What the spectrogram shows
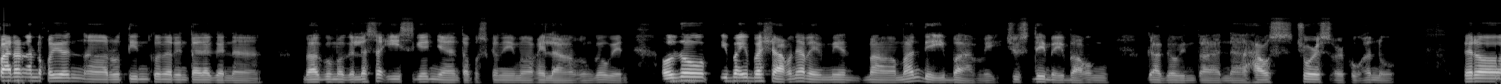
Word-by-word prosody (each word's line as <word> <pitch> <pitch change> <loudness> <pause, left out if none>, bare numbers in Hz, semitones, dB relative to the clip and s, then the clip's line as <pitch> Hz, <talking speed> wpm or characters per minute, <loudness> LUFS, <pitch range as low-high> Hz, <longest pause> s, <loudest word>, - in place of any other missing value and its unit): parang 175 0 +10
ano 170 -1 +2
ko - - +2
'yon, 155 0 +4
ah, 115 -1 +1
routine 120 +1 -3
ko 120 - 0
na 120 - 0
rin 110 -1 -4
talaga 105 -2 +1
na 95 -2 -7 0.4
bago 115 +1 +2
mag 120 -2 -3
6:00 125 +1 +1
ganiyan, 120 -4 0
tapos 100 0 -7
ko 110 - -8
na 105 -1 -6
'yong 100 - -8
mga 100 0 -5
kailangan 100 -2 -2
kong 95 0 -14
gawin. 100 -3 -5 0.4
Although, 175 - +7
iba-iba 160 0 +5
siya 155 -6 +6
kunyari 125 -3 +1
med 110 -2 -5
mga 105 -2 -3
Monday 120 -3 0
iba, 90 -3 -4
may 90 0 -12
Tuesday 125 +2 -2
may 105 -2 -1
iba 100 0 -3
akong 100 0 -9 0.3
gagawin 105 -2 -5
pa 95 -1 -7
na 95 -1 -7
house 105 +2 -1
chores 120 -3 +1
or 95 - -7
kung 100 +2 -12
ano. 100 -3 -11 0.6
Pero 140 0 +6
110 Hz, 180 wpm, -25 LUFS, 100-125 Hz, 0.6 s, parang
